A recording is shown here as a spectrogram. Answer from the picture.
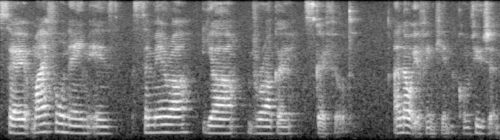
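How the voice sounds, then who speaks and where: A woman with a British accent, very deep and low in pitch, monotone and flat, at a very slow pace, with audible room echo and noticeable background noise. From England, Ghanaian family. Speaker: vlogger. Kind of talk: casual vlog talk to camera.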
